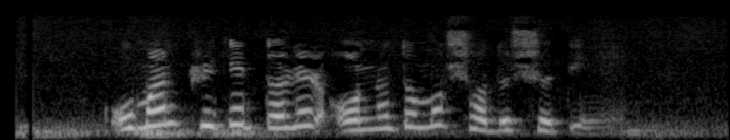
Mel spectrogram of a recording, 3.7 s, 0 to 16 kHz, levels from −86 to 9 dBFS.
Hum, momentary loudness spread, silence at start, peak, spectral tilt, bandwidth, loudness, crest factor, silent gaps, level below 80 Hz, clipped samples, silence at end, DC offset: none; 21 LU; 0.1 s; -8 dBFS; -6 dB/octave; 10.5 kHz; -27 LUFS; 18 dB; none; -76 dBFS; under 0.1%; 0.45 s; under 0.1%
